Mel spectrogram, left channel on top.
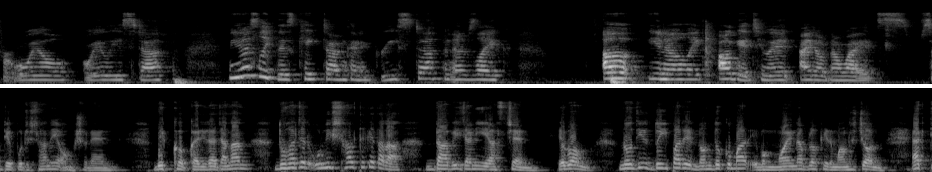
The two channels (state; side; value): different; both; correlation -0.01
